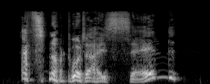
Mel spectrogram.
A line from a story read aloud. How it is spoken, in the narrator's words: Tom laughed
